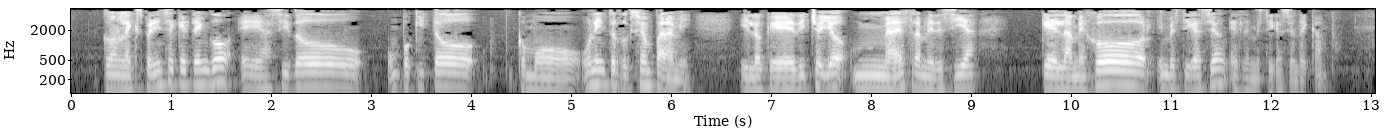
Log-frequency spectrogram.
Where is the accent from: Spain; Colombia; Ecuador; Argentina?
Ecuador; como somos ecuatorianos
